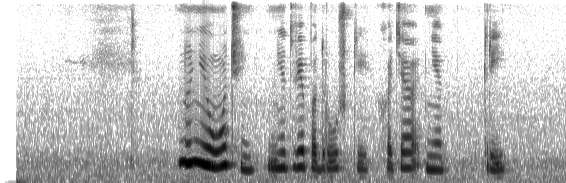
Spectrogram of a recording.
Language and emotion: Russian, neutral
